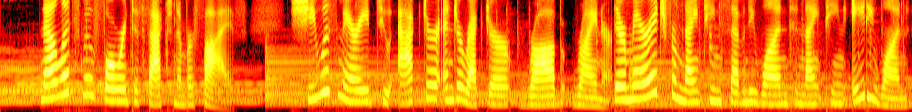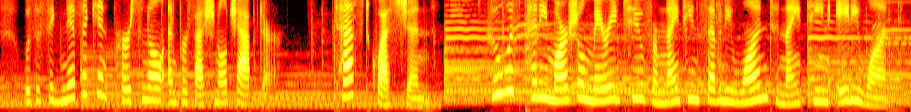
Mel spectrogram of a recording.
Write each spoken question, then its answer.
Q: Who was Penny Marshall married to from 1971 to 1981?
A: Correct answer, Rob Reiner.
